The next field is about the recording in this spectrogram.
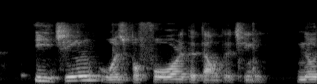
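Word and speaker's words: Yijing: So in that system, it is I Jing. It looks like the way it sounds. So it's much easier for people to pronounce it correctly.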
